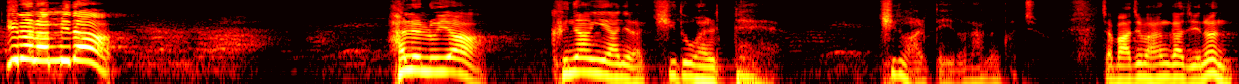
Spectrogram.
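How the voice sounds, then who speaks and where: A man preaching a sermon as senior pastor in a church, animated, acting out scenes in dialogue and leading the congregation in shouted responses. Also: on the high side, vocal fry. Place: church sanctuary.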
